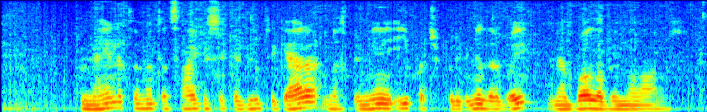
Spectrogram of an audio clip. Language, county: Lithuanian, Telšiai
